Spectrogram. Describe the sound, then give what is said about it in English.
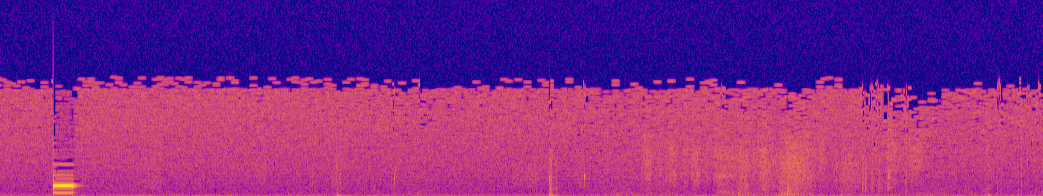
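A single short telephone keypad tone on a prepaid calling line, followed by a few faint, scattered clicks over low line hiss. “You have reached a non-working number. Please check the number and dial again.”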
